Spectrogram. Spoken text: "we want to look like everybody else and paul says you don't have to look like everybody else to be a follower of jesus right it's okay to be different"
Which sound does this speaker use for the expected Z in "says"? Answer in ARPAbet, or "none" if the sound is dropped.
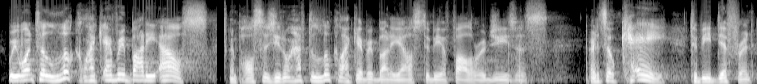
Z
